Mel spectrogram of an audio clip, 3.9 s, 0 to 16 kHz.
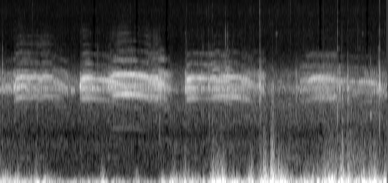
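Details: Northern royal albatross at the nest feeding its chick, recorded 28 July 2024; long rasping, nasal calls each lasting about a second, repeated with brief gaps, beneath strong buffeting wind noise.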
